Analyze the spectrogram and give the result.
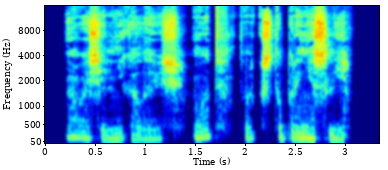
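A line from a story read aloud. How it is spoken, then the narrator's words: Whisper. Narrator (Russian): почему-то прошептала она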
